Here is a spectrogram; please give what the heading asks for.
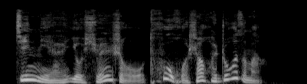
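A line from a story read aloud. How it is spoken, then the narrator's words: Whispered discussion. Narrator (Chinese): 喵卷卷和身边的大奇小声的议论着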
